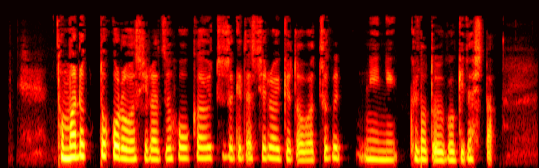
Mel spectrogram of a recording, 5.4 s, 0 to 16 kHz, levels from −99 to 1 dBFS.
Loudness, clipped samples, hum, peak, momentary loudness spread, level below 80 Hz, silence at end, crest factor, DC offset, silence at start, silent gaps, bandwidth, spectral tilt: -24 LUFS; under 0.1%; none; -2 dBFS; 12 LU; -70 dBFS; 0.5 s; 20 dB; under 0.1%; 0.55 s; none; 11 kHz; -6.5 dB/octave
